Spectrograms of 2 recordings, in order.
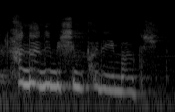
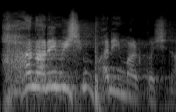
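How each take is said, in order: First: It is said in a faint, fading voice. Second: It is shouted in a loud, strong voice. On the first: The prophet does not want the people to repent. "기들어가는 목소리로" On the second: The prophet eagerly proclaims the warning. "막 외치고 다녔겠죠"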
